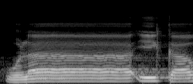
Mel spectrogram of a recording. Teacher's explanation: mad wajib muttasil dibaca 5 sampai 6 harokat.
